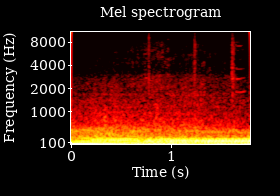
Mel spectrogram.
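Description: A BMW G87 M2 engine rumbles loud and close while cruising, a heavy low droning with uneven pulses and faint cabin rattles above it.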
